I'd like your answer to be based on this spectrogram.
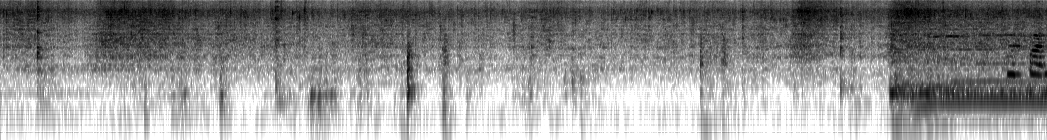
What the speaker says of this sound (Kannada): ಕಟ್ ಮಾಡ್ಕೊಂಡಿರೋಂಥ ಟೊಮಾಟೊ ಎಲ್ಲ ಚೆನ್ನಾಗಿ ಮೆತ್ತಗಾಗೋವರೆಗೂ ಫ್ರೈ ಮಾಡಿ ಎಣ್ಣೆಯಲ್ಲಿ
